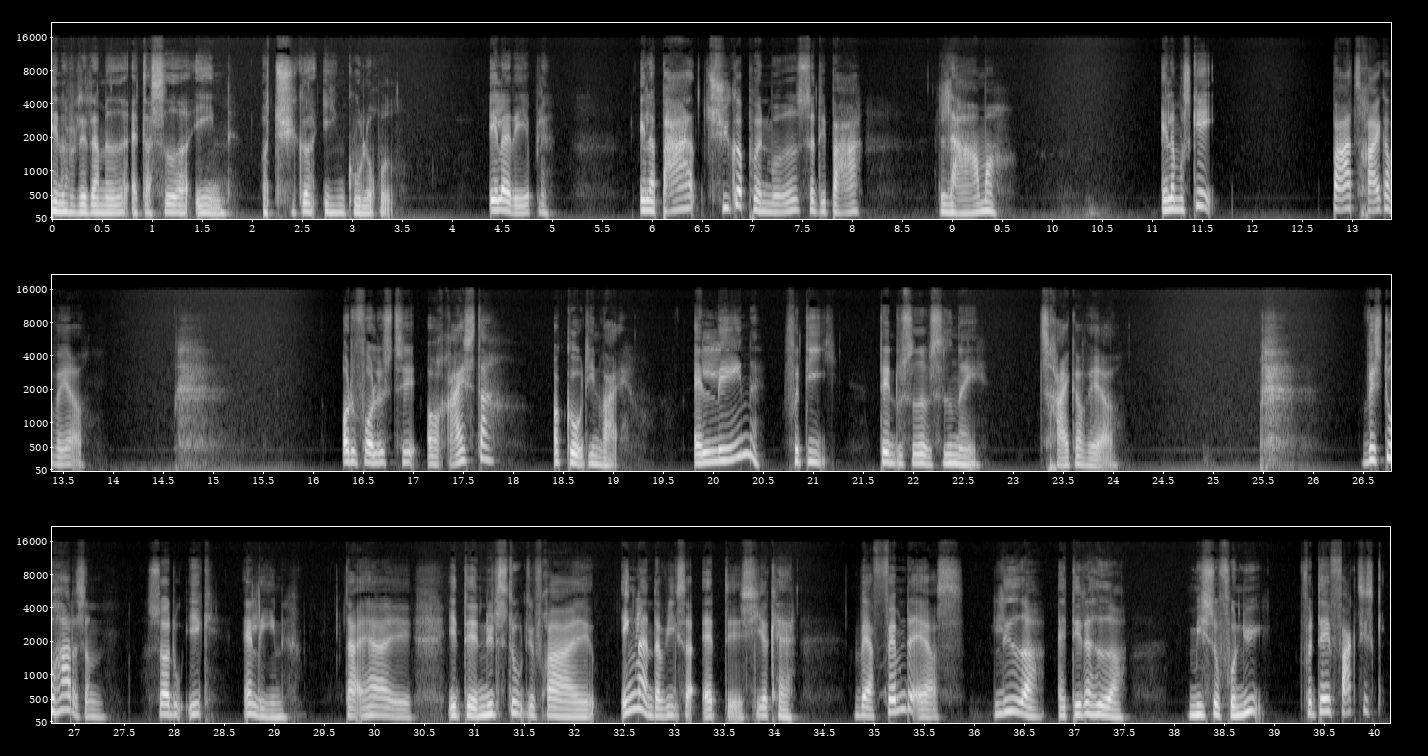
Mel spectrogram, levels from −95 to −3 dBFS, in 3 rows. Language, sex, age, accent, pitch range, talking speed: Danish, female, 40-59, native, 155-215 Hz, 135 wpm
